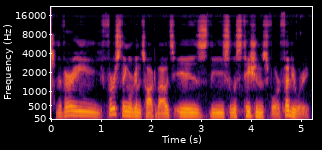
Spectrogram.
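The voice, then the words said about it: Strained voice from swollen throat. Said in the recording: “apologize for my voice. My throat is completely swollen ... my voice may sound a little different than normal”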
